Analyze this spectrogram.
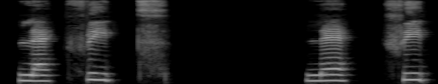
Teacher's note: we don't pronounce the S on the end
